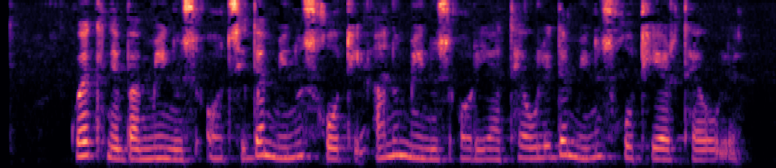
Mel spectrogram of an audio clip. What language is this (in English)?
Georgian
